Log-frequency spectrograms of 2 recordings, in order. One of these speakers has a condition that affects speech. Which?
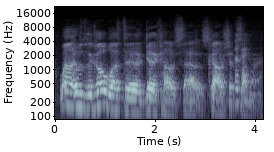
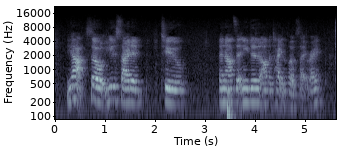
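The first: ALS; about 2 years since onset.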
